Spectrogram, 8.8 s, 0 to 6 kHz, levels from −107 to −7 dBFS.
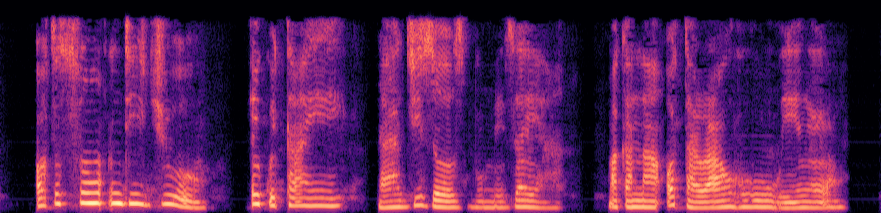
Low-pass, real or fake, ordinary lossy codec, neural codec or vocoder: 5.4 kHz; fake; MP3, 48 kbps; codec, 16 kHz, 16 kbps, FunCodec, trained on Chinese and English, 50 frames a second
